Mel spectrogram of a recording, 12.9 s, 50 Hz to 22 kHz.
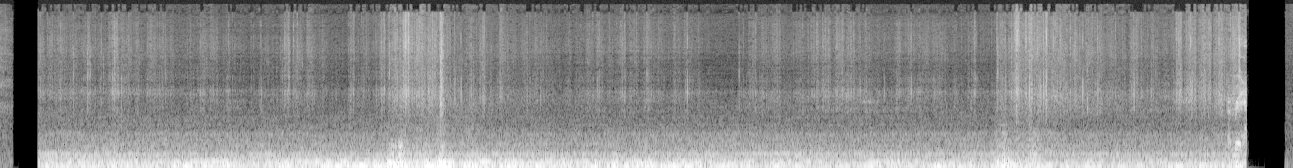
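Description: A 2014 Chrysler 300 with a front-end rattle is out on a test drive, with a steady low road rumble inside the cabin and a few brief louder knocks along the way.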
